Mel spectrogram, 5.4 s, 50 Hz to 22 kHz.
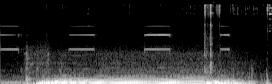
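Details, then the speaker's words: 1989 Honda Civic Wagovan after a crank-no-start fixed by tapping the relay, not the fuel pump: fires promptly and settles to a steady, smooth low rumble with a chime beeping; runs normally. "as I was saying I hit my relay a couple times and now engine lights off fires right up like nothing"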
